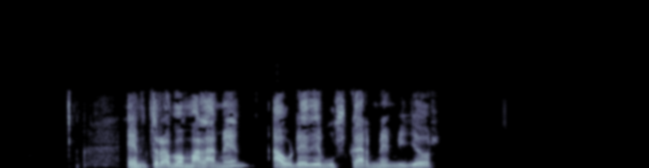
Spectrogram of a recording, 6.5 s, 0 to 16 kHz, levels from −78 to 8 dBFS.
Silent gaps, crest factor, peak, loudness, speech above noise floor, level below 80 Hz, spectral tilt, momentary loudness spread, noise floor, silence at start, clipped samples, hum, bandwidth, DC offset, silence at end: 2.60-2.67 s; 22 dB; 0 dBFS; -19 LUFS; 65 dB; -62 dBFS; -3 dB/octave; 15 LU; -84 dBFS; 1.25 s; under 0.1%; none; 7.8 kHz; under 0.1%; 2.15 s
